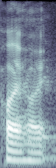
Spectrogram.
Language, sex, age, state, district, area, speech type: Assamese, male, 30-45, Assam, Nalbari, rural, spontaneous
